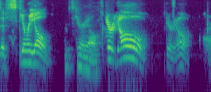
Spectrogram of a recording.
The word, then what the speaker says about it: Obscurial: Obscurian is incorrect. Very close. It is Obscurial.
